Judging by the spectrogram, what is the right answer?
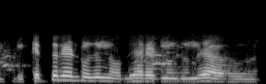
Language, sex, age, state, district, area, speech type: Odia, male, 45-60, Odisha, Gajapati, rural, conversation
